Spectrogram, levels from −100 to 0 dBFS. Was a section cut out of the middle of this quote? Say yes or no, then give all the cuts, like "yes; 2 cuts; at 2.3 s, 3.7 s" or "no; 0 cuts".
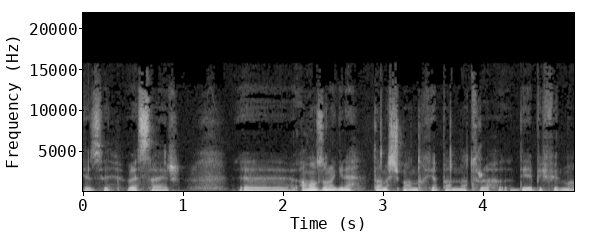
yes; 1 cut; at 2.8 s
